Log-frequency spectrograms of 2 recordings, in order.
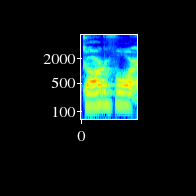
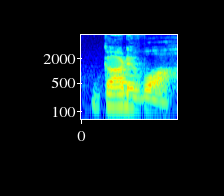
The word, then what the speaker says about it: Gardevoir: though well i knew god of war and gallagher both do well excuse me let me give it the correct pronunciation gardevoir there we go and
